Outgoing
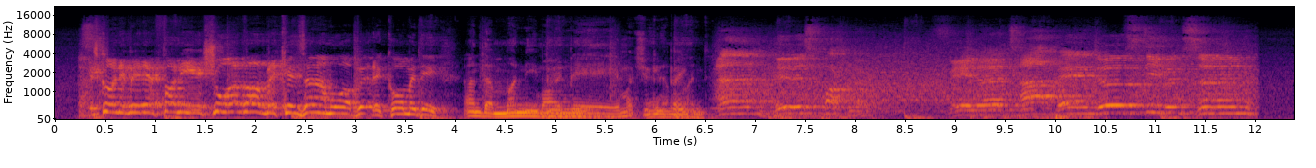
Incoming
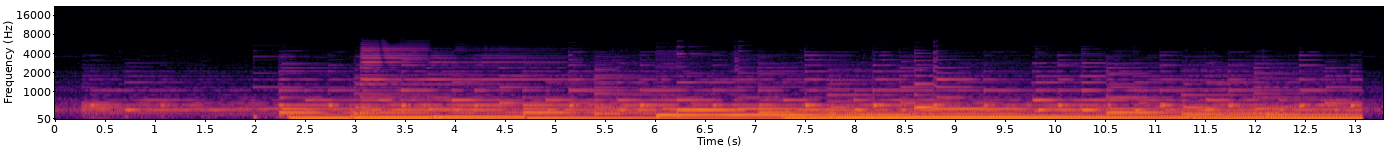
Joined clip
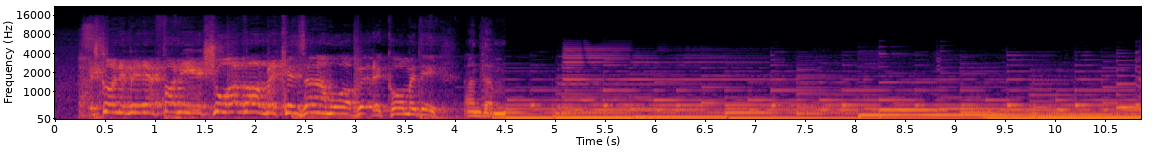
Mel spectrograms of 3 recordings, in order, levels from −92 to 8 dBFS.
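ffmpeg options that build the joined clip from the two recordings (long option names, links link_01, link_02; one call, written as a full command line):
ffmpeg -i cue0.wav -i cue1.wav -filter_complex "[1:a]asplit=2[link_01][link_02];[0:a]apad=whole_dur=10.86,atrim=end=10.86,atrim=end=4.512[link_03];[link_02]atrim=start=2.488:end=8.84[link_04];[link_01]atrim=start=1.81:end=2.49,asetpts=PTS-STARTPTS,volume=-7dB,afade=type=in:duration=0.004:curve=hsin,afade=type=out:start_time=0.676:duration=0.004:curve=hsin,adelay=3830[link_05];[link_03][link_04]acrossfade=duration=0.004:curve1=hsin:curve2=hsin[link_06];[link_06][link_05]amix=inputs=2:normalize=0" out.wav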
